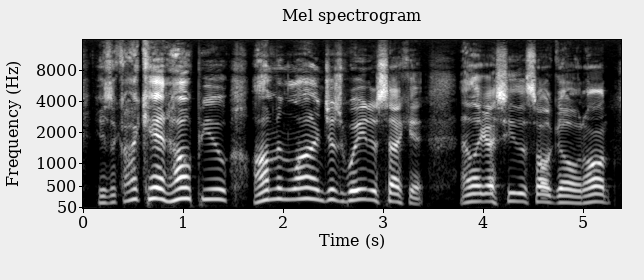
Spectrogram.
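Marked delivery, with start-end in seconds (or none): 0.4-3.4 impatient, high-pitched yelling. Retelling a man screaming across at a crying, struggling girl; retelling a scream. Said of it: "he's like screaming from like across the thing".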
